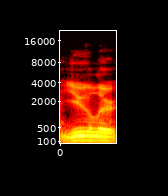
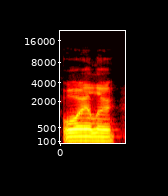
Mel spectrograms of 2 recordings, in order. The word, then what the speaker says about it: Euler: Some people by the way will correct you will correct me and say that this is not Uler it's Oiler. However due to the spelling of it I'm going to be be pronouncing it Uler.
